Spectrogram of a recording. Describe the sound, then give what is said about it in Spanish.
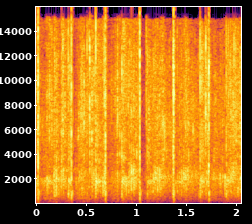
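A short, loud burst of studio audience applause welcomes a Venezuelan sociologist guest onto a talk programme. Dense clapping fills the whole moment. “Un aplauso para él, por favor.”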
